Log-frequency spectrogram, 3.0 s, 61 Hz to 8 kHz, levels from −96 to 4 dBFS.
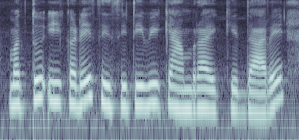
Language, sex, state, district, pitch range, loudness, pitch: Kannada, female, Karnataka, Bidar, 180-215 Hz, -14 LUFS, 200 Hz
